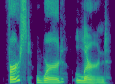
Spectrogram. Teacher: in the word heard and learned there's E A but they all sound like e r this is the colored R and it's really typical in American English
